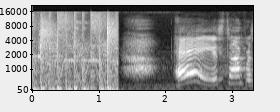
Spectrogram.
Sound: gasps

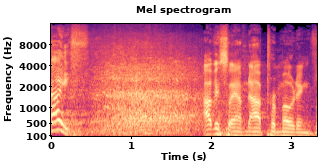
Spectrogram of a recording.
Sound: audience laughs

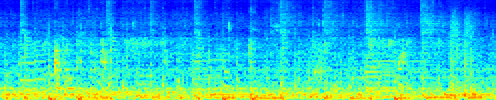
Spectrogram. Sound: milk bubbling

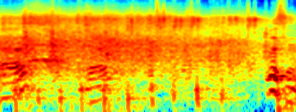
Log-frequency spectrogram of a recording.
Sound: audience cheering

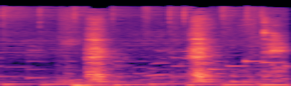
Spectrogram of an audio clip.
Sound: blows hair off phone

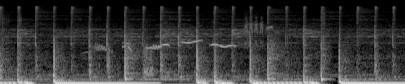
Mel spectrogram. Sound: birds singing

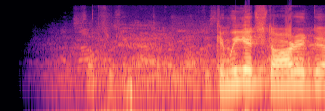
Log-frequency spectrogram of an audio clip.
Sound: crowd chattering

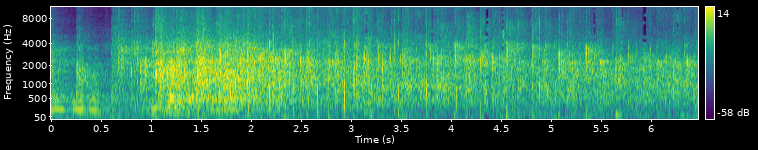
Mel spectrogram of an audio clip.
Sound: applause

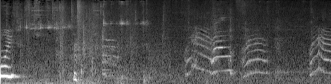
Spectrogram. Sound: cats meowing

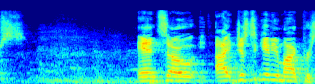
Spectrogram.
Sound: laughs

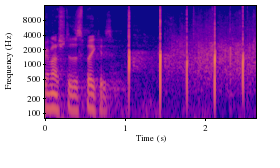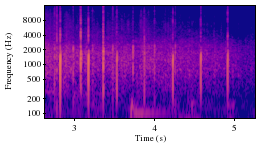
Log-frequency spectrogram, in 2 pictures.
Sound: applause

